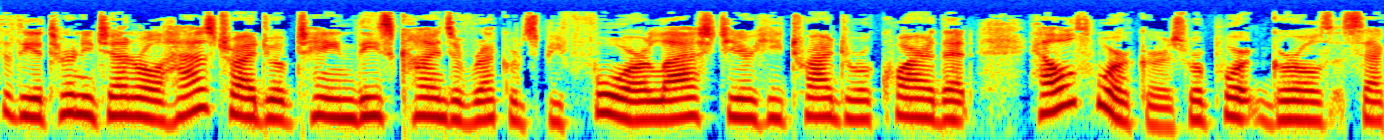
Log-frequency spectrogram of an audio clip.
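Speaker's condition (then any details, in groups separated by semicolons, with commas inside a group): No condition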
